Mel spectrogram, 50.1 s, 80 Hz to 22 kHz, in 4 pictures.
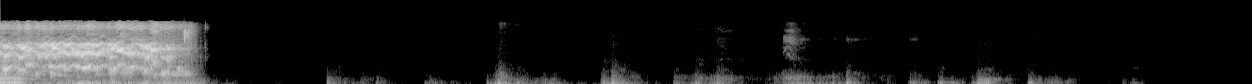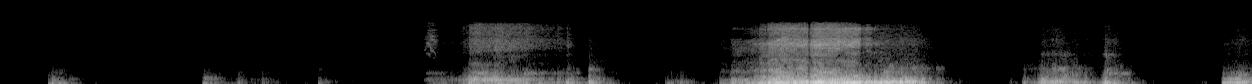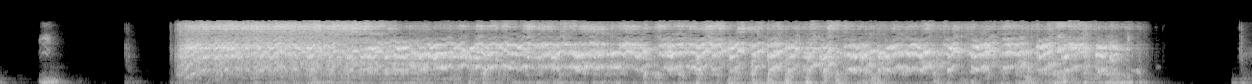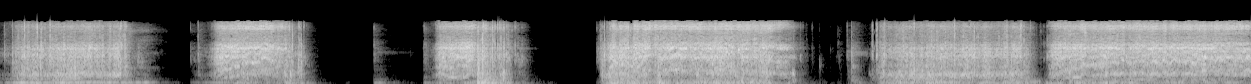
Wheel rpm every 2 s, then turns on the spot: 170, 0, 0, 0, 0, 0, 0, 0, 0, 0, 0, 0, 0, 110, 200, 220, 230, 210, 20, 40, 30, 50, 120, 30, 140.
none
